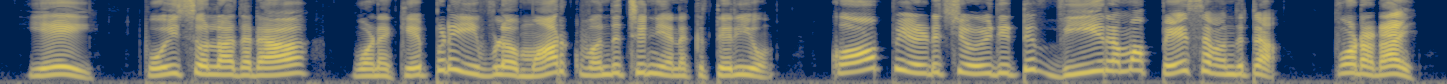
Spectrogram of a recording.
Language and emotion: Tamil, angry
